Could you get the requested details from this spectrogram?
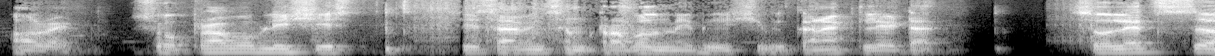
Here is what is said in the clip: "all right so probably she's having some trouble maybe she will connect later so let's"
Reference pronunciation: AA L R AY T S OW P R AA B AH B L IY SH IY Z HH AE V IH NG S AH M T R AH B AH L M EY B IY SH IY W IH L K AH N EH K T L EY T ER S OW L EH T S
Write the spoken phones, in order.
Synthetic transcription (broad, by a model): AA L R AY T S OW P R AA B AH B L IY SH IY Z HH AE V IH NG S AH M T R AH B AH L M EY B IY SH IY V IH L K AH N EH K T L EY T ER S OW L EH T S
